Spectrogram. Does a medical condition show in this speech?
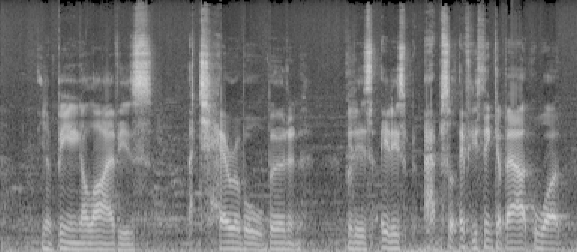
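Yes: cleft lip and palate.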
